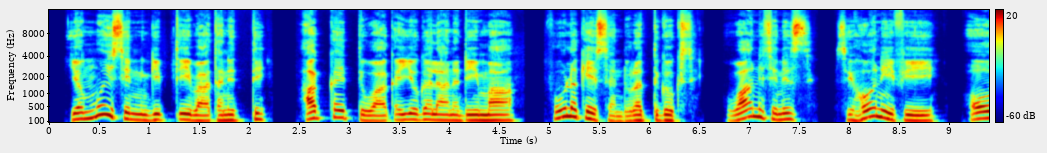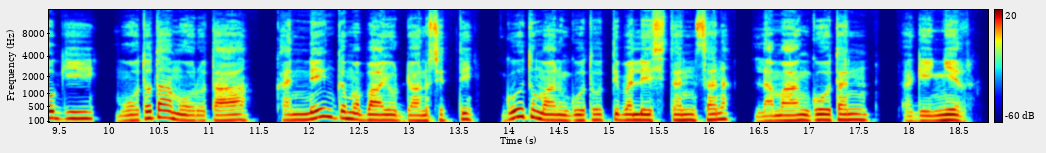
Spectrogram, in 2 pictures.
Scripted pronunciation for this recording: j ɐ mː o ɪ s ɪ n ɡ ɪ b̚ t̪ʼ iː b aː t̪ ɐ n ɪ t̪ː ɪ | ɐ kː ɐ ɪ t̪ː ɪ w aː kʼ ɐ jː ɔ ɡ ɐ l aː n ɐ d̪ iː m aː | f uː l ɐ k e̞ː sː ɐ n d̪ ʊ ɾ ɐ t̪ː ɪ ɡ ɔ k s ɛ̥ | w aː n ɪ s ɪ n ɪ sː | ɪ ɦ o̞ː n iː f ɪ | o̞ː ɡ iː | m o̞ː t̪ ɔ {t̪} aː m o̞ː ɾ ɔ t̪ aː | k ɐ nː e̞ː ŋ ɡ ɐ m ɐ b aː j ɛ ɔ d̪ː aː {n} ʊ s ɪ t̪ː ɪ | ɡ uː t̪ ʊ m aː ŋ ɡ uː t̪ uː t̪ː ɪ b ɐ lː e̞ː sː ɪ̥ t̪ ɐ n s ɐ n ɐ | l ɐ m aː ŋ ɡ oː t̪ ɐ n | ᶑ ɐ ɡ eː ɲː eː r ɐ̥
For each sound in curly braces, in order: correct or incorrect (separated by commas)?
correct, correct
